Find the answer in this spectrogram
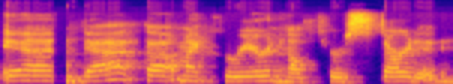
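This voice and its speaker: A woman's fairly slow, fairly evenly intoned speech. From California, Oxnard. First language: Spanish. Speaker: health plan executive. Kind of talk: interview.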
